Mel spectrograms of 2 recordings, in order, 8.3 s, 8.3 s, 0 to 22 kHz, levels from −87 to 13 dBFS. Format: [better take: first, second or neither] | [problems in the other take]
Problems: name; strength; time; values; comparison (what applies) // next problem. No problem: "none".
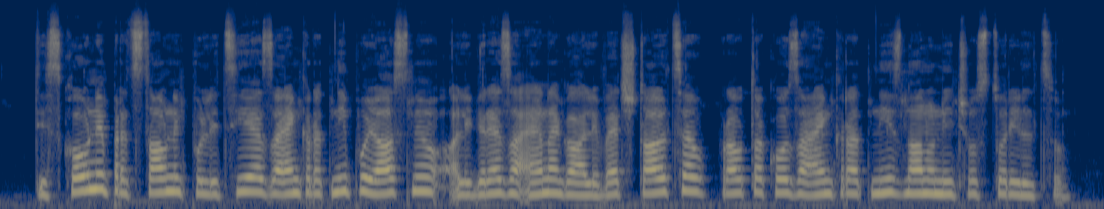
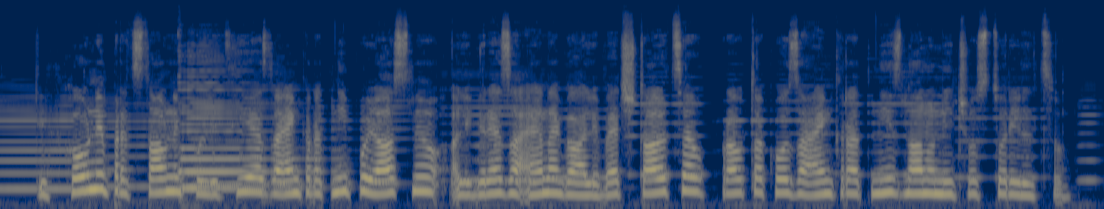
first | noise reduction (neural mask model RNNoise)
